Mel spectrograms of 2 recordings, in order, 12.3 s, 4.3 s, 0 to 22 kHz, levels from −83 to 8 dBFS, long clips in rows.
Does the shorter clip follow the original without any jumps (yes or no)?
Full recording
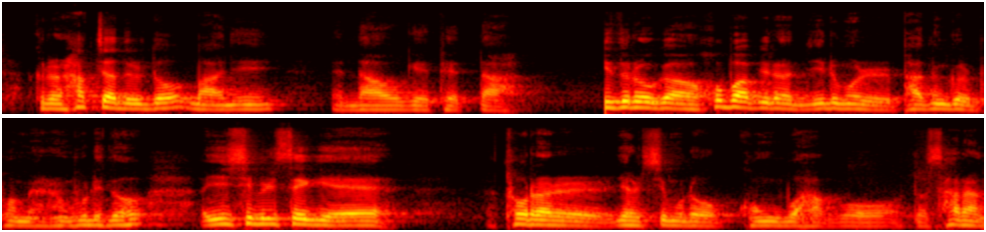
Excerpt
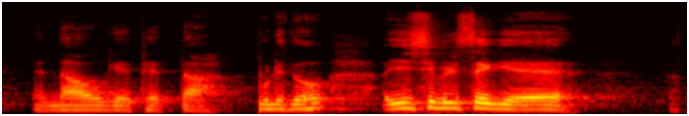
no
